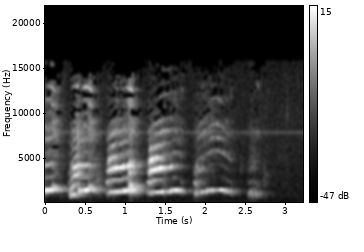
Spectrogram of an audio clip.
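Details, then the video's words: Three-week-old puppies of the dog Joy, July 2015; loud, high whining yelps in a quick series of four or five drawn notes, some slightly wavering, fading off after two and a half seconds. "joy puppies lilly juli2015"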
